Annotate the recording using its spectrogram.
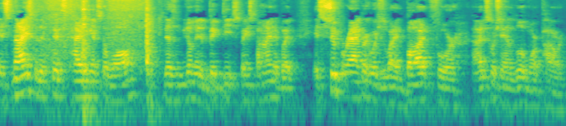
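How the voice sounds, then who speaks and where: A man's medium-pitched voice at a very fast pace with lively intonation, audible room echo and noticeable background noise. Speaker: woodworker and small business owner. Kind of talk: casual shop tour walkthrough. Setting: wood shop. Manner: casual, many fillers and restarts.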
